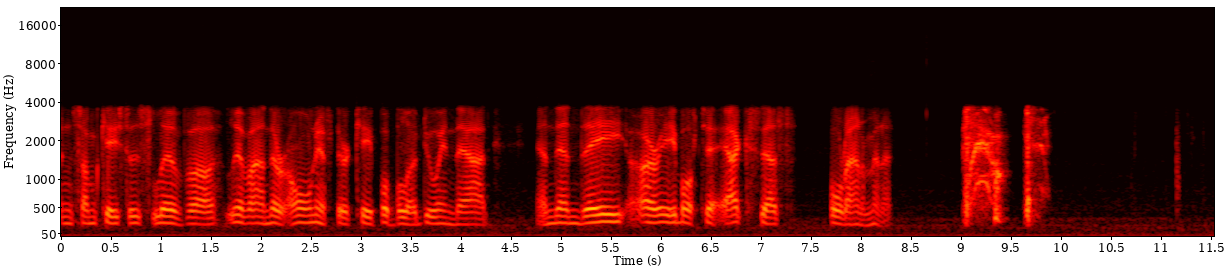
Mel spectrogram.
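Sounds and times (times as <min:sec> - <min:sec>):
speech: 0:00.0 - 0:08.4
person coughing: 0:09.0 - 0:09.9.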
